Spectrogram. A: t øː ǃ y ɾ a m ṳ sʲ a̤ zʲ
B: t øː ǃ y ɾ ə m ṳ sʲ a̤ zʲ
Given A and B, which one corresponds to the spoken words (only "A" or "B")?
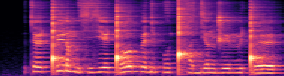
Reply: B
